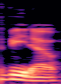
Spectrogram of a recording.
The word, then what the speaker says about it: Vito: at number one by vito tomasicio i'm hoping i pronounced that properly i'm sure you did it's veto don't worry about it yeah veto hey it's veto all right so so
